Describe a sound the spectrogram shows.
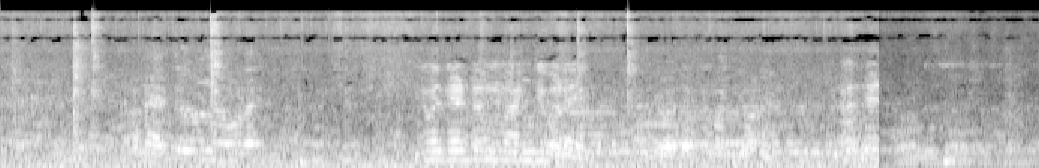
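A wood fire crackles beneath a griddle.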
